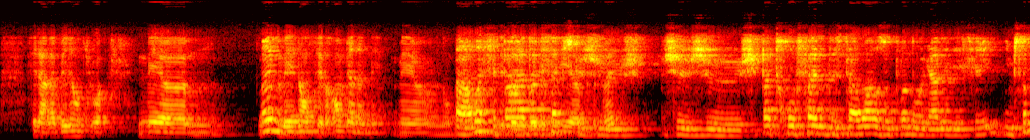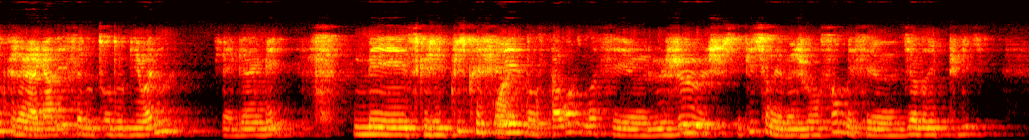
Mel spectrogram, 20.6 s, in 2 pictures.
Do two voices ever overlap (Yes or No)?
Yes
